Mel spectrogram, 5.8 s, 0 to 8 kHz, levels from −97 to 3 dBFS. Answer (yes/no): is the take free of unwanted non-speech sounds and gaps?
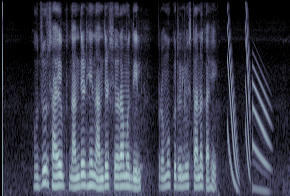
no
